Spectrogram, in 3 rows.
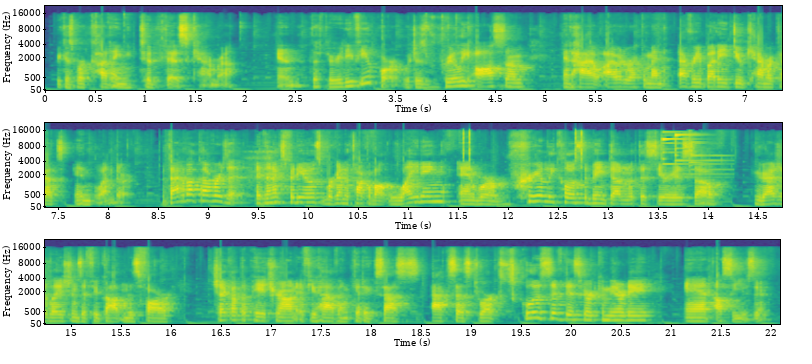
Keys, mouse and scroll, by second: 0.3 click, 1.0-1.8 drag, 3.2-3.6 drag, 3.8 space, 6.6 space.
